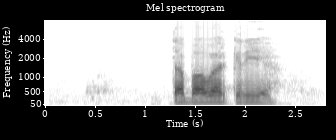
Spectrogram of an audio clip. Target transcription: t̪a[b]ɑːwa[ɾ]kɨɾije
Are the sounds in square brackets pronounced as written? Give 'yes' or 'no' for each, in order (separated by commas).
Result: yes, yes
